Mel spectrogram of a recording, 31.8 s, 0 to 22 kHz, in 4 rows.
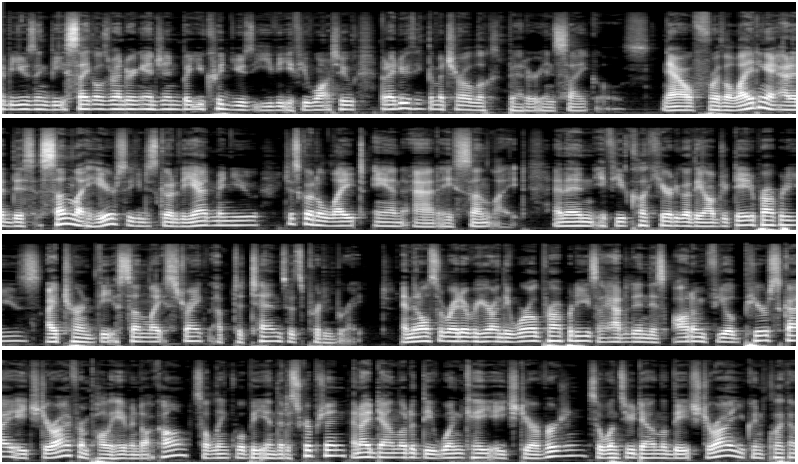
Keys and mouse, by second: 3.0 shift+middle click, 3.3 middle click, 4.0 shift+middle click, 4.3 middle click, 4.7 shift+middle drag, 5.4 shift+middle click, 7.1 right click, 7.4 g, 8.1 r, 9.0 shift+a, 14.5 click, 15.1 click, 16.0 click, 16.2 click, 18.3-18.9 middle drag, 19.6 KP_0, 20.7 click, 21.4 click, 27.0-29.3 drag.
